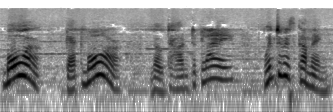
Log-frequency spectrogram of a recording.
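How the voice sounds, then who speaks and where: A woman voicing a stingy, hard-working male ant who shouts insistently, with faint music behind. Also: fairly high pitch, very animated, slow, pitched above the performer's own voice, rough recording. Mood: chanting.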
